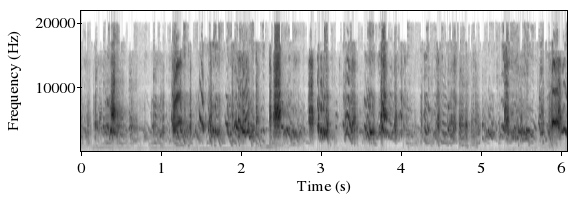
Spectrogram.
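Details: Breeding pair of budgerigars kept as pets, giving rapid busy chirps and harsh squawky notes in uneven bursts, the chatter rising and falling in loudness, a low constant hum faintly behind.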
